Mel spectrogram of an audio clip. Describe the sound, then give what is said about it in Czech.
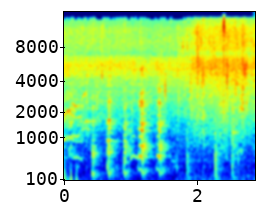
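Onions sizzle steadily as they fry in lard in a frying pan, having released their water and turned glassy, a bright crackling hiss broken by soft scraping stirs every half second or so, with no voices. “Takhle hezky se ozývá cibulka, kdy už tedy pustila vodu ze sklovatěla”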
